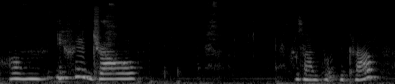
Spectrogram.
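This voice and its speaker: A high-pitched woman's voice with lively intonation and a non-native accent. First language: not English. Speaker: math student. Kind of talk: math lecture.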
